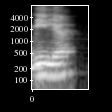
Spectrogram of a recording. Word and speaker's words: Mueller: O sea, en español, por ejemplo, vos tenés la dogmática cristiana de Miller, que se escribe Mueller, Ujú.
